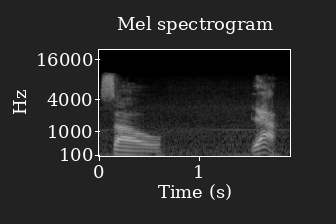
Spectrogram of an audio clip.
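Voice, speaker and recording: A man chatting casually as a podcast co-host, often halting and rephrasing as he goes. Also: mid-range voice, fairly bright tone, slight background noise, rough recording. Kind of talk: casual group chat.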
